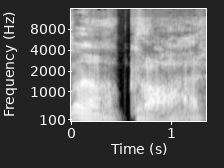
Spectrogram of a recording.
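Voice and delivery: long drawn-out groaned imitation; weary, put-on audience groan; mock crowd groan. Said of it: "the crowd just groans".

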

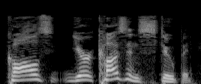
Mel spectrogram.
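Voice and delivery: ordinary delivery

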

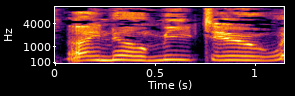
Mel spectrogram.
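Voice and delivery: high, mocking fake empathy; mock crying along. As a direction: whine back at them.

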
